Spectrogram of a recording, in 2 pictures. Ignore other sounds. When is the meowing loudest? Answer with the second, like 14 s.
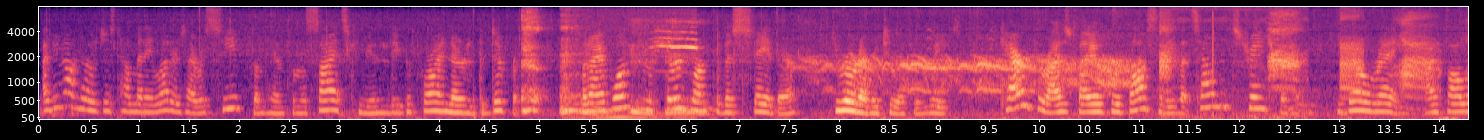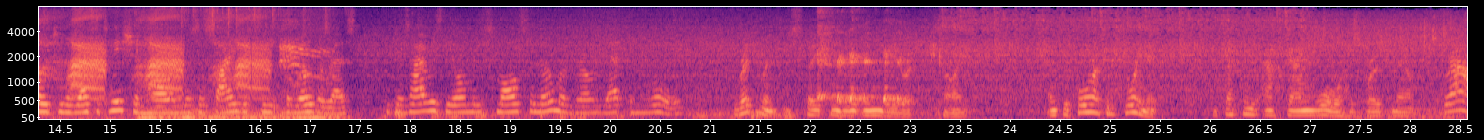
6 s.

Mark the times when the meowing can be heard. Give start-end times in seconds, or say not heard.
5.2-6.6, 15.2-17.4.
